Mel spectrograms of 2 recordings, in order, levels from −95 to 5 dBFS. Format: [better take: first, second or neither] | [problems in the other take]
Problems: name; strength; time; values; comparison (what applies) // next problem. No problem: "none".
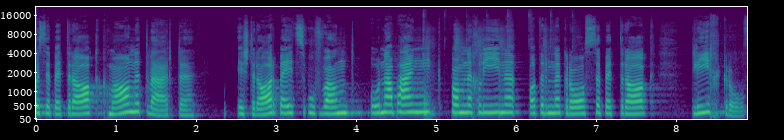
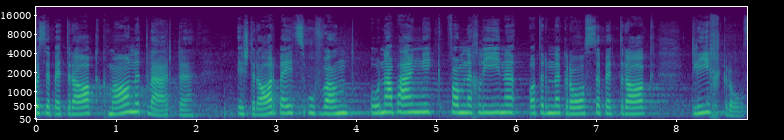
second | noise reduction (neural mask model RNNoise)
